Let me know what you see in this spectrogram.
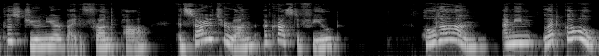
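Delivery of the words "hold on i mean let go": high-pitched protest, not shouted; alarmed cry. A narrator's reading. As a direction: cry out to be let go. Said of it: "cried Puss in Boots Junior".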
